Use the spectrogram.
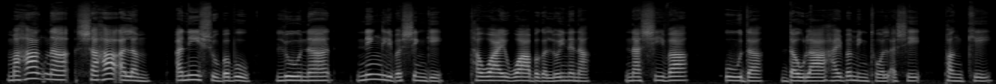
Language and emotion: Manipuri, neutral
